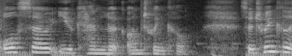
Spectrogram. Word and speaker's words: Twinkl: Barton maths or also you can look on twinkle so twinkle it's traditionally a primary school resource it's spelled Twi and KL but it's free at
